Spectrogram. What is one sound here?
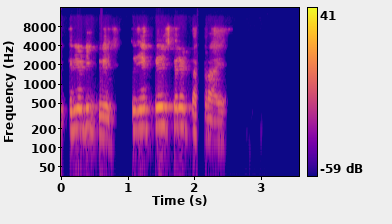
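A middle-aged man speaks over an online call.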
